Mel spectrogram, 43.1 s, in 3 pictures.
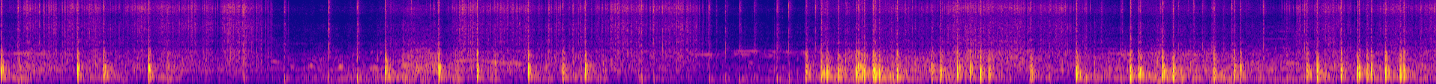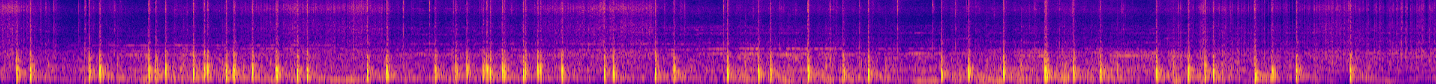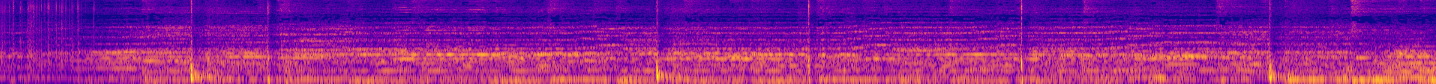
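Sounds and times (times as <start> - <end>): fireworks shells bursting: 0.0 - 29.8
fireworks crackling: 0.0 - 43.0.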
